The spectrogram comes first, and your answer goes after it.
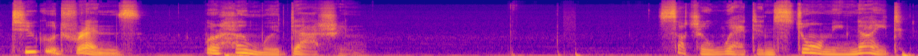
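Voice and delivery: hushed bedtime storybook voice; bedtime story narration. A narrator's reading. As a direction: tell it gently like a picture book at bedtime.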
